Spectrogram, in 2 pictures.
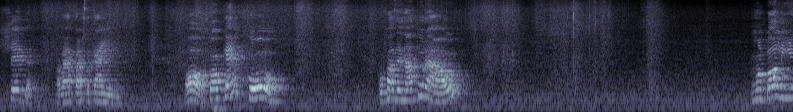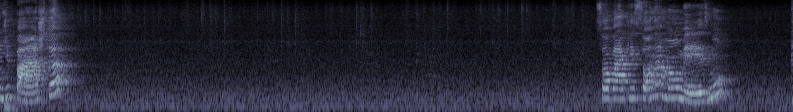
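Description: A woman speaks calmly and close by, in short bursts.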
